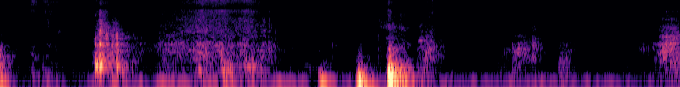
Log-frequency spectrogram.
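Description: Clothing and packaging rustling as garments are handled and pulled out of a box, with a couple of dull thumps near the middle, the second one the loudest.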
